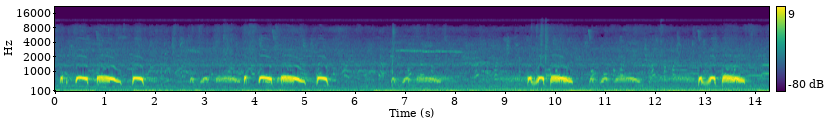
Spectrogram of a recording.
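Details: Cooing of an ARIMIX dove, sound meant for trapping: repeated phrases of two or three quick arched hoots leading into a longer mellow coo, recurring every few seconds over a faint steady hum.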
